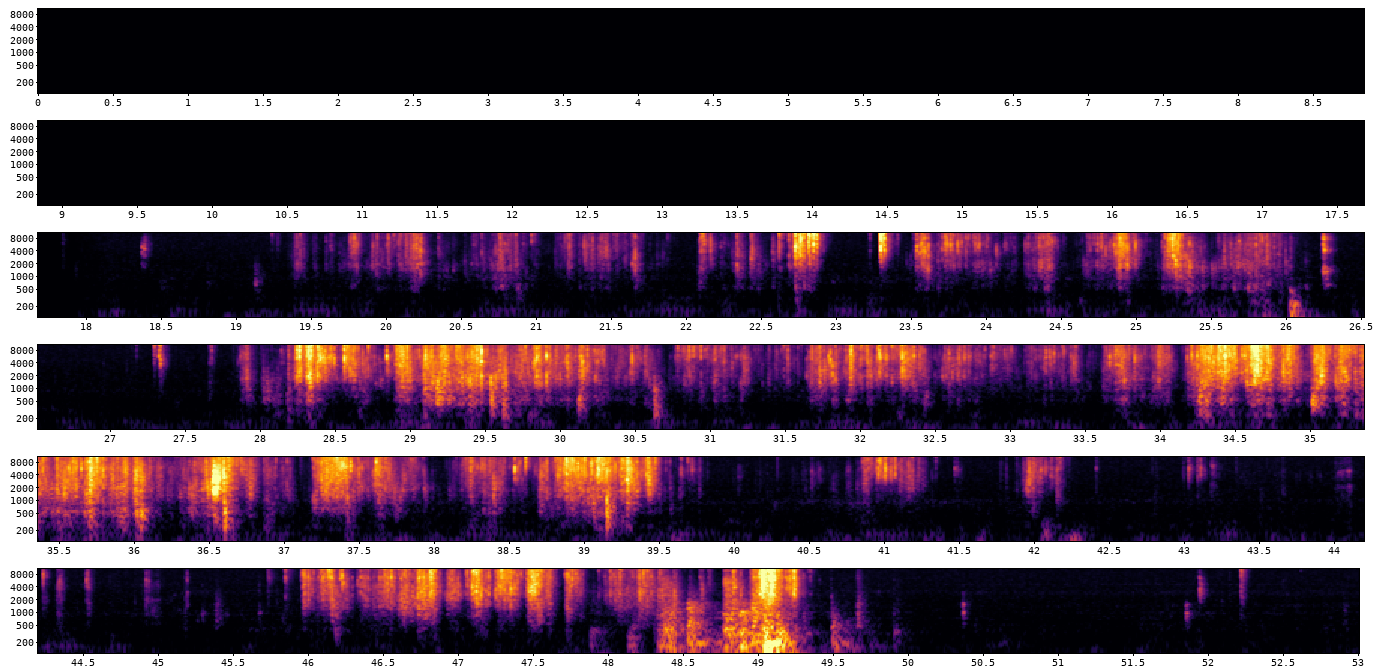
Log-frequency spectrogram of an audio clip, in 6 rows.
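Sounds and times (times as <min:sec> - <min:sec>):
toy crinkling and rustling: 0:19.2 - 0:26.2, 0:27.3 - 0:42.4, 0:43.0 - 0:49.4.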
